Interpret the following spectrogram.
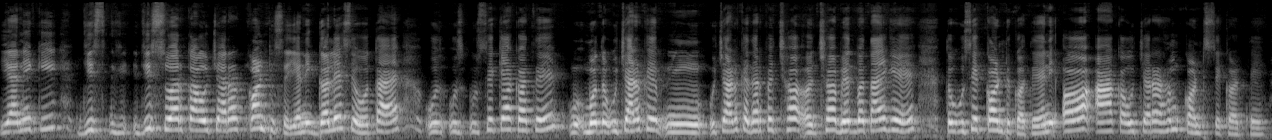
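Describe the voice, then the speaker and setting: High-pitched female teacher, exam coaching, methodical, answers her own questions. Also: a little mellow. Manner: explains step by step, asks and answers own questions; self-corrects, counts letters aloud slowly. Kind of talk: exam-prep grammar lesson.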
